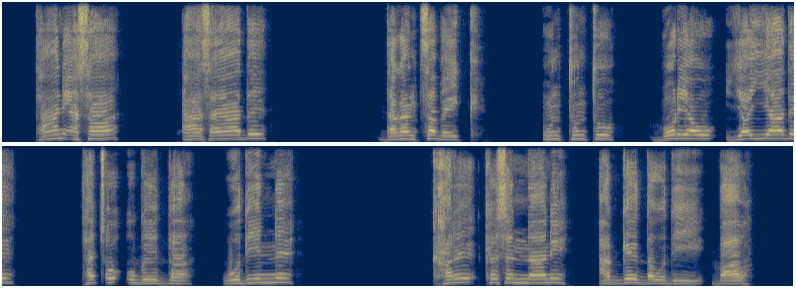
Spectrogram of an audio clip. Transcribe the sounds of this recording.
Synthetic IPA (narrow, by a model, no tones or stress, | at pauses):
t̪aːnɪɐsaː | ᶑaːsɐjaːd̪ɛ | d̪ɐɡɐnt͡sːɐbɛjkːɛ̥ | ʊnt̪ːʊnt̪ːʊ | bɔɾɪjɐwjɐjːaːd̪ɛ | t̪ɐt͡ʃʼɔʔʊɡe̞ːd̪ːɐ | wɔd̪iːnːɛ | kʰɐɾɛkɛsɛnːaːnɪ | ɐɡːe̞ːd̪ːɐwɔd̪iːbaːwɐ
